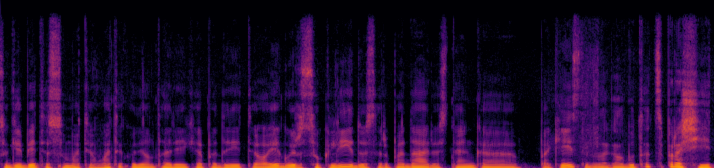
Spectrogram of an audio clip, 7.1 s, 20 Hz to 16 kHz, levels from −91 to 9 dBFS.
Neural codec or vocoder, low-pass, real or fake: none; 14.4 kHz; real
